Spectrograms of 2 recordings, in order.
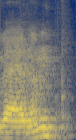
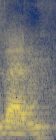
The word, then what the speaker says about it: V'adam: wct Spartan collection napping vom is it is it vom or vam it's vam vam okay or at least that's how I pronounce Arbiter Thal vam oh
